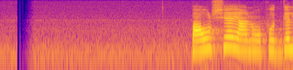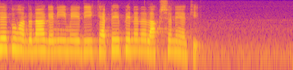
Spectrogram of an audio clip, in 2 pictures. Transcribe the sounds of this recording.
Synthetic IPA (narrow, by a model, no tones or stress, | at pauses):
paurʃəjaːnupud̪̚ɡəlejekuɦand̪unaːɡæniːmeːd̪iːkæpeːpenənəlakʂənəjakḭ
